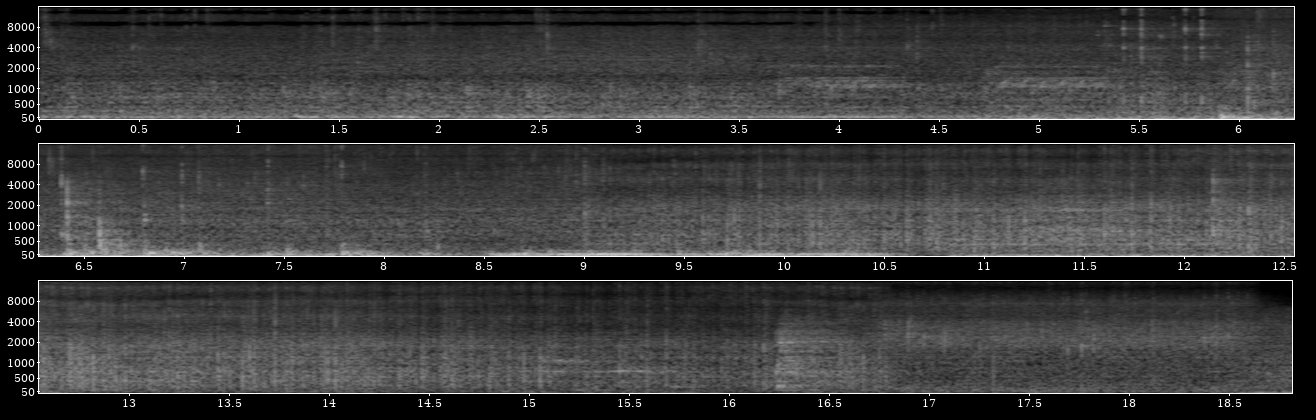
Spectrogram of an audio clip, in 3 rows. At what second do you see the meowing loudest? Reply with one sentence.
The loudest moment of the meowing is at 16 seconds.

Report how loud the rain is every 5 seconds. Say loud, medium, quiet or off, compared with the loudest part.
medium, medium, loud, medium.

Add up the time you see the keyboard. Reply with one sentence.
You can hear the keyboard for 8 seconds altogether.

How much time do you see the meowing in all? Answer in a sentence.
You can hear the meowing for 2 seconds altogether.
